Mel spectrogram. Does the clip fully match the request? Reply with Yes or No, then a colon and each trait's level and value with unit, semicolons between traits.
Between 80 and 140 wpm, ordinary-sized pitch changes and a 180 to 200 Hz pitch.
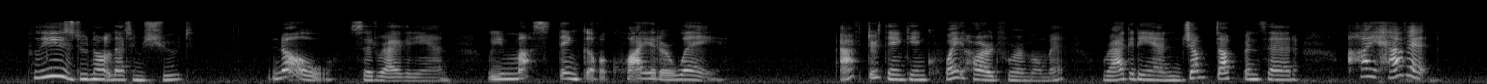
No: slow, 135 wpm; average, 4.4 semitones; high, 220 Hz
